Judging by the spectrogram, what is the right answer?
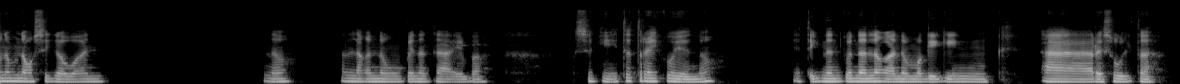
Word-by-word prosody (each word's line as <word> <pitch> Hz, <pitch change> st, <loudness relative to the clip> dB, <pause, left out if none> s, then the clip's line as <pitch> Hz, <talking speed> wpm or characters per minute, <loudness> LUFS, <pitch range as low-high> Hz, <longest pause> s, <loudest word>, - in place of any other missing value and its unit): naman 145 Hz, -1 st, +2 dB
ako 135 Hz, -, 0 dB
sigawan?" 130 Hz, 0 st, -3 dB, 1.6 s
'No? 135 Hz, 0 st, -4 dB, 0.5 s
Ang 140 Hz, -, -2 dB
laki 130 Hz, 0 st, 0 dB
nung 130 Hz, -1 st, 0 dB
pinagkaiba. 125 Hz, -1 st, -3 dB, 0.9 s
Sige, 140 Hz, -2 st, -5 dB
ita-try 140 Hz, 0 st, 0 dB
ko 140 Hz, -, 0 dB
yun 120 Hz, -1 st, +2 dB
'no? 140 Hz, +4 st, 0 dB, 0.8 s
Eh, 140 Hz, -1 st, -10 dB
tignan 135 Hz, 0 st, +2 dB
ko 135 Hz, -, +3 dB
na 135 Hz, 0 st, +6 dB
lang 135 Hz, 0 st, +4 dB
ano 130 Hz, 0 st, +3 dB
magiging, 125 Hz, -1 st, 0 dB, 0.6 s
ah, 125 Hz, -1 st, +5 dB
resulta 125 Hz, -1 st, 0 dB
130 Hz, 110 wpm, -25 LUFS, 125-135 Hz, 1.6 s, na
